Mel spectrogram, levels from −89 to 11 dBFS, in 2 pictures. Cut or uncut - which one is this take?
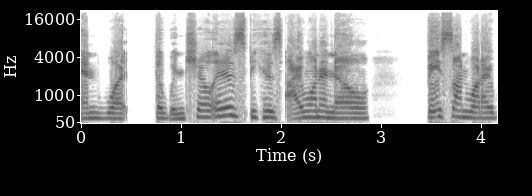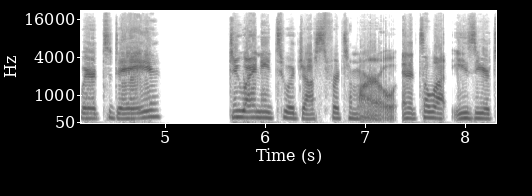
uncut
